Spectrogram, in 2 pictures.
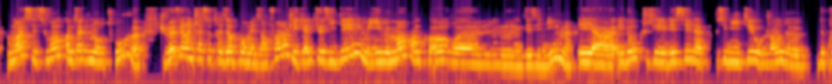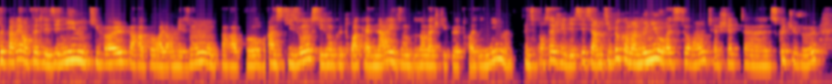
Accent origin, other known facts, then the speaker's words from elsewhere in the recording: Évreux, Normandy, France; Je suis originaire d'Evreux en Normandie et c'est pareil, c'est pas une grosse ville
